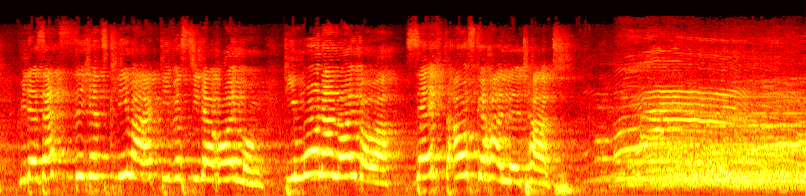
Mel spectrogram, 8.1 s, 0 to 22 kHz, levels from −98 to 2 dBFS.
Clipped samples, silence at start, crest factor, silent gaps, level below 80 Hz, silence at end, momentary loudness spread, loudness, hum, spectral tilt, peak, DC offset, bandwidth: under 0.1%; 0 s; 10 dB; none; -40 dBFS; 0 s; 8 LU; -11 LUFS; none; -5 dB/octave; -2 dBFS; 0.3%; 13 kHz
